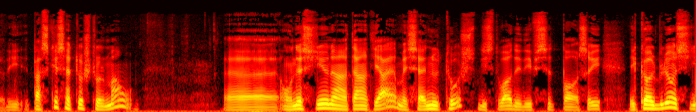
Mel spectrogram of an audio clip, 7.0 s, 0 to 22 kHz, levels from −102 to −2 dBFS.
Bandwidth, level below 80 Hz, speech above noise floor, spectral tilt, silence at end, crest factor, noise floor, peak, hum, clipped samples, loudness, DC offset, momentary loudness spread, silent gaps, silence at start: 15 kHz; -58 dBFS; 25 dB; -6 dB/octave; 0 s; 18 dB; -55 dBFS; -12 dBFS; none; under 0.1%; -32 LUFS; under 0.1%; 11 LU; none; 0 s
